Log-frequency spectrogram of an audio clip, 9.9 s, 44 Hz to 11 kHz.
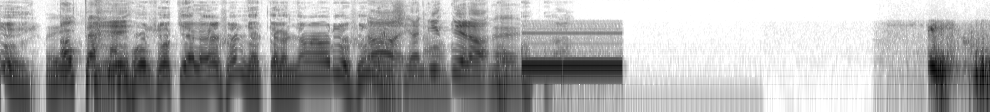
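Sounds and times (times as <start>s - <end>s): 
speech: 0.1s - 5.6s, 9.3s - 9.5s
telephone tone while placing a call: 5.3s - 6.2s.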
